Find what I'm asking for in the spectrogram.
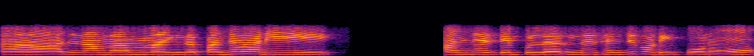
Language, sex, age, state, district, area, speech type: Tamil, female, 30-45, Tamil Nadu, Viluppuram, rural, conversation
